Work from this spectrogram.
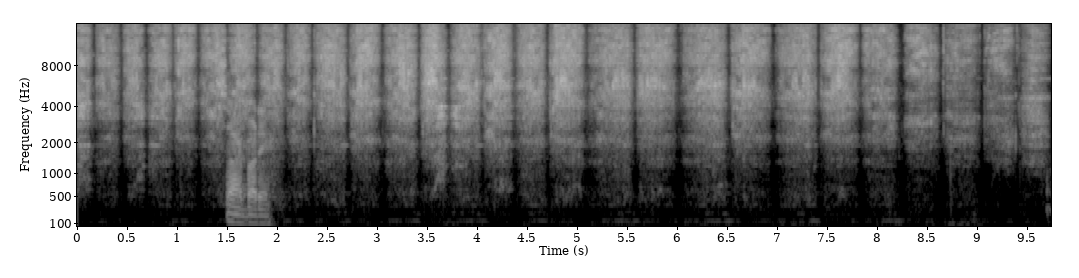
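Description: A knife sharpened freehand on a diamond stone: regular back-and-forth rasping strokes, about three per second, close and steady, with someone speaking briefly early on.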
